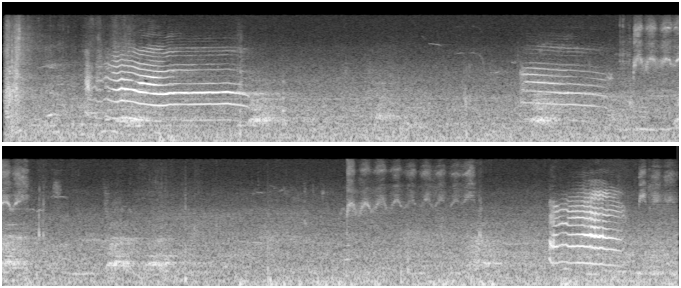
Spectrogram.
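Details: Park-dwelling cat meowing up toward a balcony, begging for food to be thrown down: three long, drawn-out, harmonic meows spaced several seconds apart, the first and last loudest, over steady outdoor background noise with faint clicks.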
